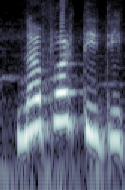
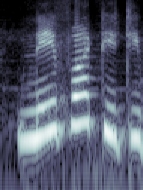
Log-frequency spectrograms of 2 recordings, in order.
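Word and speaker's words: Nefertiti: नाम था नफर तीथ अलग-अलग भाषाओं में नफर टीटी का उच्चारण अलग-अलग है जैसे अंग्रेज लोग इसे नेफा टीटी बोलते हैं अमेरिक लोग बोलते हैं नेफर टीटी खैर तो हमारी कहानी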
